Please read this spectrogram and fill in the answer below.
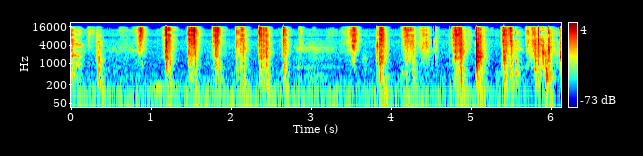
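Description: A deck of oracle cards being shuffled by hand: a string of irregular sharp clicks and snaps, a few a second, as the cards slap against each other.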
